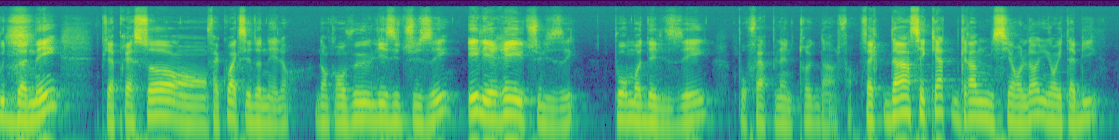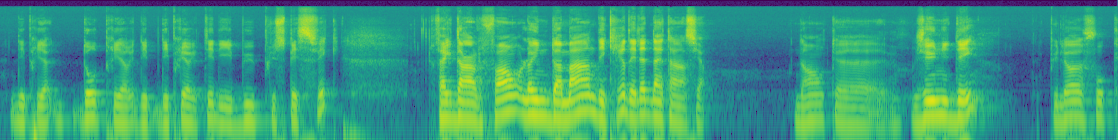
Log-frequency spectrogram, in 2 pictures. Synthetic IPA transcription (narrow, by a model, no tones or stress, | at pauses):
kud̪əd̪ɔnepɥiapʁɛsɔɔ̃fɛkwaɛksed̪ɔnelʌ | d̪ɔ̃kɔ̃vølezyt͡sylizeːleʁeyt͡silize | puʁmɔd̪elize | puʁfɛːʁplɛ̃d̪ət̪ʁʏk̚d̪ɑ̰̃ləfɔ̰̃fɛk̚d̪ɑ̃sekat̪̚ɡʁɑ̃d̪misjɔ̃lʌijɔ̃et̪abli | d̪epid̪oʊt̪̚pʁijɔʁid̪ed̪epʁijɔʁit̪ed̪ebyplyspesi̥fɪk | fɛkd̪ɑ̃ləfɔ̃lʌinud̪əmɑ̃d̪d̪ekʁiːʁd̪elɛt̪̚d̪ɛ̃t̪ɑ̃ːsjɔ̰̃ | d̪ɔ̃kø̰ʒeynid̪e | pɥilʌifok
